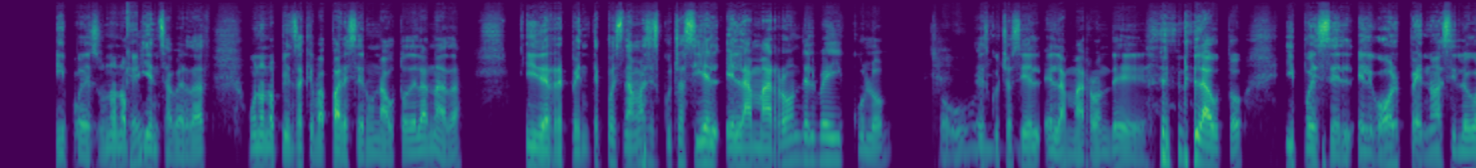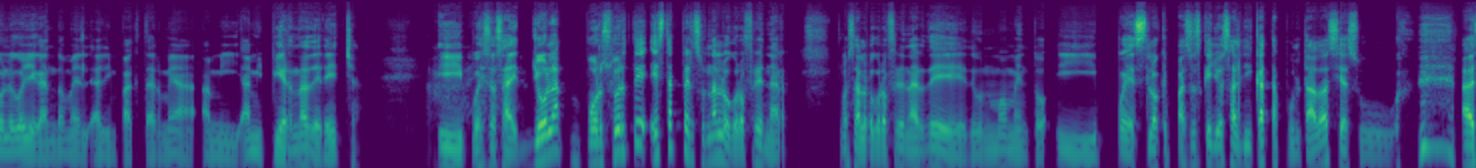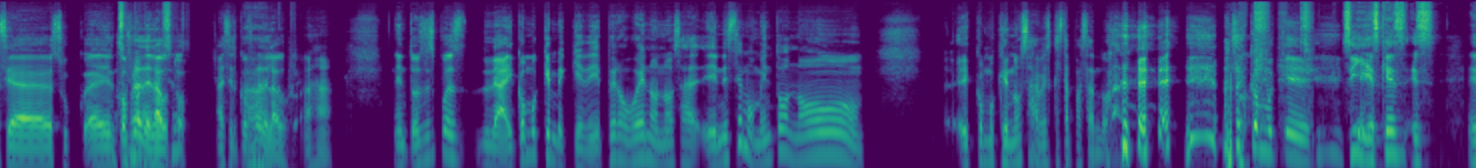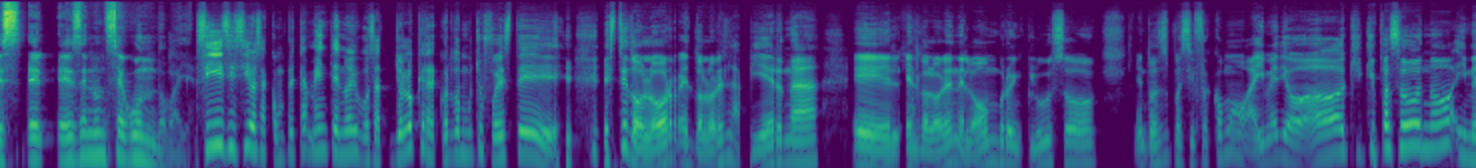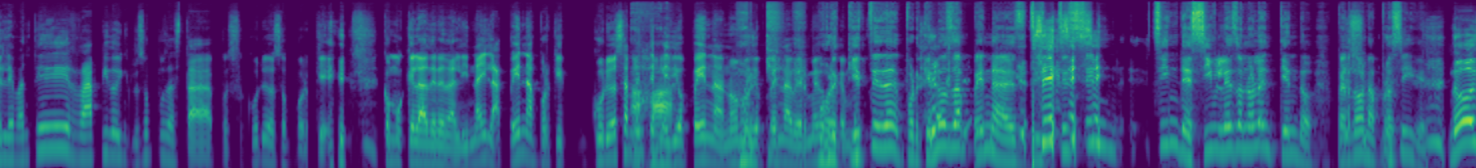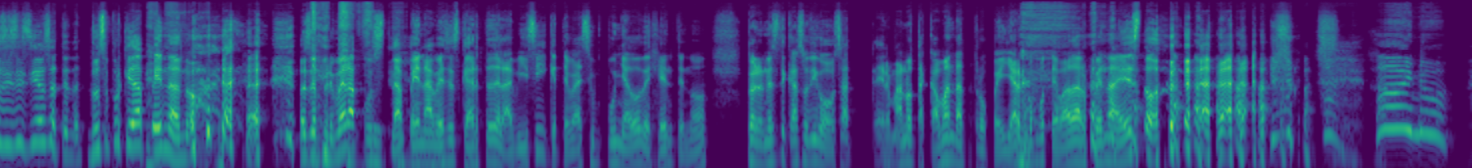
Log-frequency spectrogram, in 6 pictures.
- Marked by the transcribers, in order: chuckle; chuckle; laugh; laughing while speaking: "O sea, como que"; chuckle; laughing while speaking: "porque"; laughing while speaking: "Por qué"; laugh; laughing while speaking: "sí, sí, sí"; chuckle; chuckle; laugh; tapping; laugh; laugh
- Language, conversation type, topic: Spanish, podcast, ¿Qué accidente recuerdas, ya sea en bicicleta o en coche?
- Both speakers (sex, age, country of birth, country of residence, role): male, 20-24, Mexico, Mexico, guest; male, 40-44, Mexico, Mexico, host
